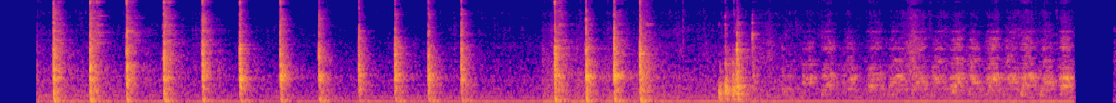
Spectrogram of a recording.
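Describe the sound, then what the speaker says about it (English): A chisel struck repeatedly with a mallet while cutting out a curve in a wooden bench leg with hand tools, giving a steady run of sharp, evenly spaced knocks. A looser stretch of scraping and rustling follows, close up, with no speech. "For the bottom curves, I just do the relief cuts again, and then chisel out the curve."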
